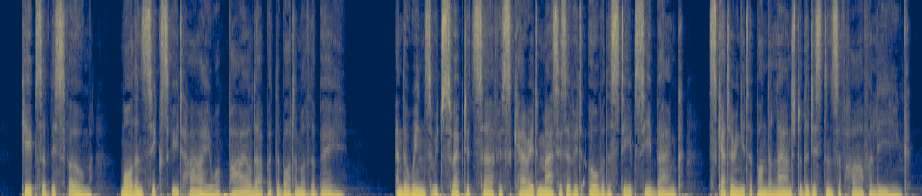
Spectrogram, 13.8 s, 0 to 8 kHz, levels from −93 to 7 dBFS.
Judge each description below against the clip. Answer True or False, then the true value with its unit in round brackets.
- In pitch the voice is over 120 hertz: True (135 Hz)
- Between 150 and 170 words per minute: False (200 wpm)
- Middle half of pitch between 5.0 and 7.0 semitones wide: False (2.9 semitones)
